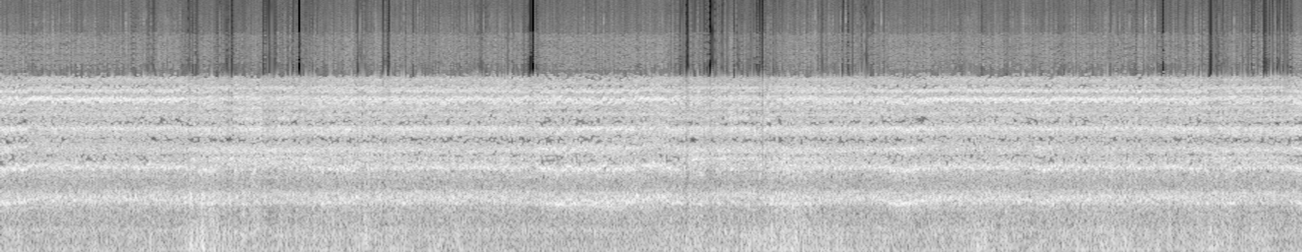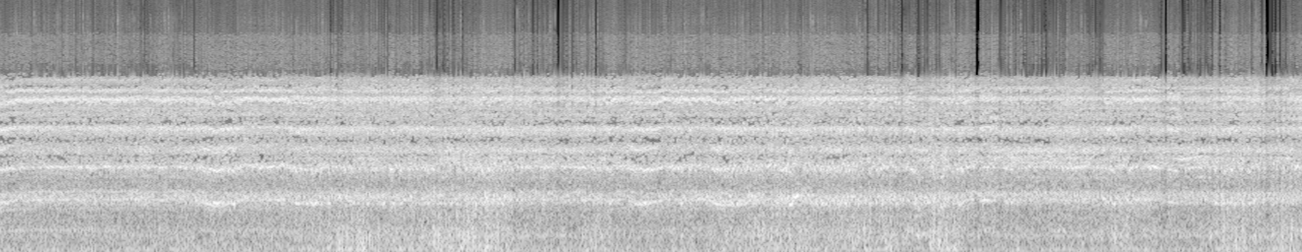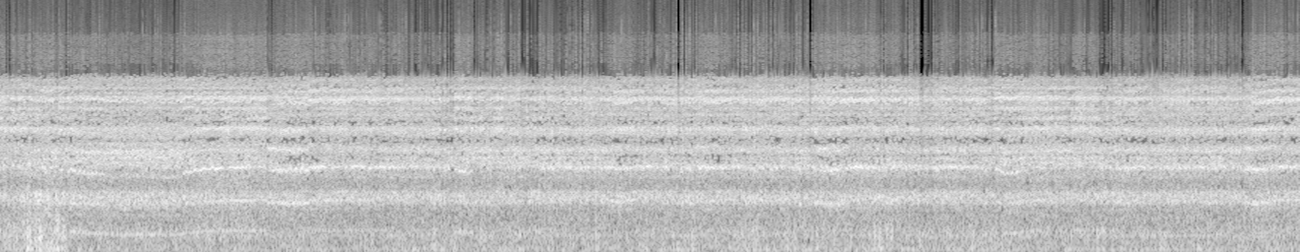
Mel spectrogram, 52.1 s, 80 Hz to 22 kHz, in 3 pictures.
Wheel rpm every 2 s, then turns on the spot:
230, 230, 230, 230, 220, 230, 230, 230, 230, 230, 230, 230, 230, 220, 230, 230, 230, 230, 220, 230, 230, 230, 230, 230, 230, 230.
none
